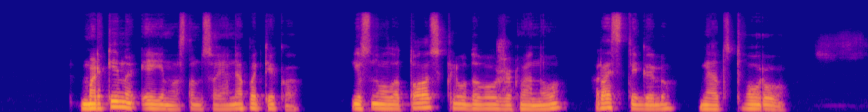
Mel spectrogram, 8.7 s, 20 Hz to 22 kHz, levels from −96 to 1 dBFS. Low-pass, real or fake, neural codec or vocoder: 14.4 kHz; fake; codec, 32 kHz, 1.9 kbps, SNAC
